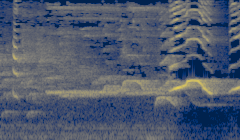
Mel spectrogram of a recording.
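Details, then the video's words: Masked laughingthrush lure song: a long steady whistled tone that rises slightly and ends in a louder bright sliding whistle, with a brief buzzy note near the start over faint low background hum. "Pancingan Poksay Hongkong"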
